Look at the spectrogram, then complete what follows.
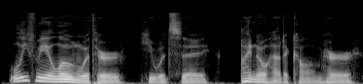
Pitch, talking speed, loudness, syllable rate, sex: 100 Hz, 230 wpm, -18 LUFS, 5.7 syllables/s, male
